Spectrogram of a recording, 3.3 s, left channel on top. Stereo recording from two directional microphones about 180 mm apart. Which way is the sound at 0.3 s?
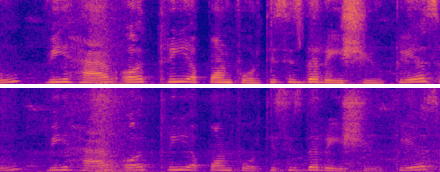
50° left (ahead or behind).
